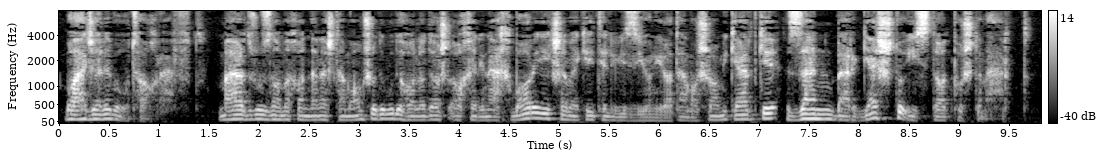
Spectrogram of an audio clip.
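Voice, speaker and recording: Husky male storyteller, expressive audiobook narration. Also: lowish voice, few pauses.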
